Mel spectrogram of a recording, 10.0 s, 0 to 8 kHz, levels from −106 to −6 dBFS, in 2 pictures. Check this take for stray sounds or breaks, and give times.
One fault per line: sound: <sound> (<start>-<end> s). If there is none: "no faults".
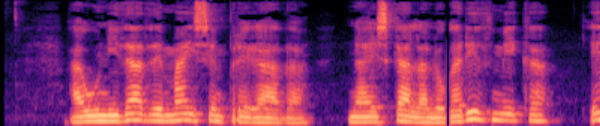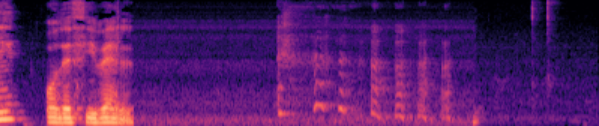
sound: dropout (3.7-3.7 s)
sound: laugh (7.3-8.8 s)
